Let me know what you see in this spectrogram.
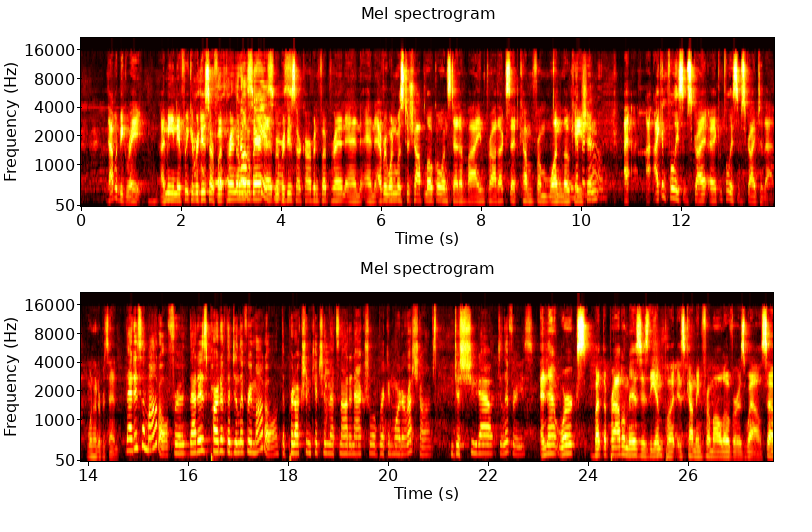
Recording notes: Tech Bites Live at Industry City. Was recorded live at BIG aLICe Brewing Co.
